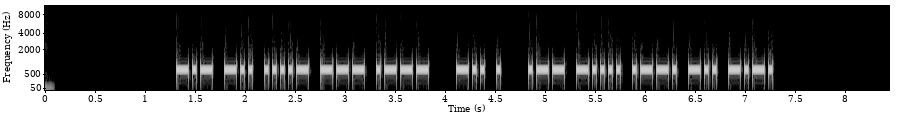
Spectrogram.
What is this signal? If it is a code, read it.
Morse code, heard as a keyed tone, about 30 wpm, 700 Hz. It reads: KD4OJ DE W6PDC
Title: USA Callsign DE Callsign - 5 Characters - 30wpm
